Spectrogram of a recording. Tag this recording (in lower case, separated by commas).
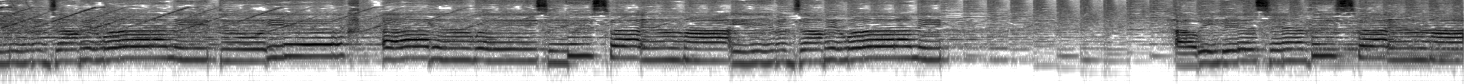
music, electronic music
